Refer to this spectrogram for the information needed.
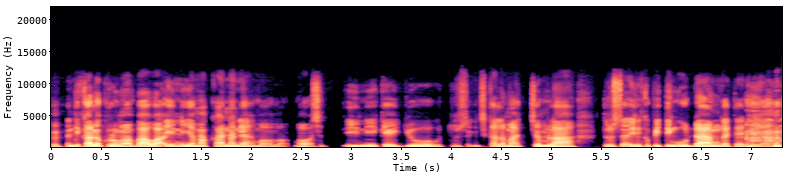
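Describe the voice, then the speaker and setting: Speaking in a strong Lampung accent, a man talks at a fairly quick pace with a high pitch and lively intonation, recorded dry and close with no echo. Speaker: TikTok comedian. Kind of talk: casual chat.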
